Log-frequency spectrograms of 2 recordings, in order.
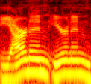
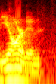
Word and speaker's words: Yarnin: Earnen? What? What are you thinking, Elliot? I was saying Yarnin. Yarnen? Yeah, Yarnin. Earnen? Yeah, Yarnin. Like Yar, but not full Y.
